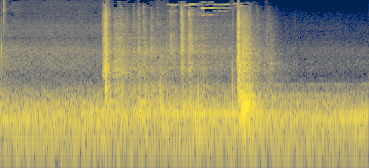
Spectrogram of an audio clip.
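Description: A metal locker door bangs shut.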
